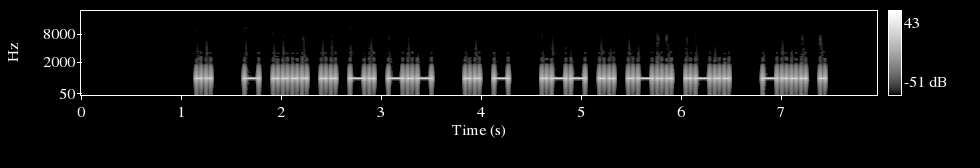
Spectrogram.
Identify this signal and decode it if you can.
Morse code, heard as a keyed tone, about 25 wpm, 700 Hz. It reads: I THINK IT WILL BE
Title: Sets of 5 Words Encore2 25wpm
